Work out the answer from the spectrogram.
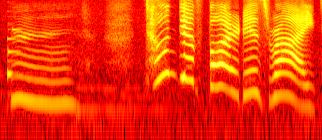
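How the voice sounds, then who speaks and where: A woman voicing a tiny, excitable, childlike fairy companion in a video game, chirpy and bossy. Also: very slow, over loud music, heavily acted. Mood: pondering. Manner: squeaky, chirpy, exclamatory.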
